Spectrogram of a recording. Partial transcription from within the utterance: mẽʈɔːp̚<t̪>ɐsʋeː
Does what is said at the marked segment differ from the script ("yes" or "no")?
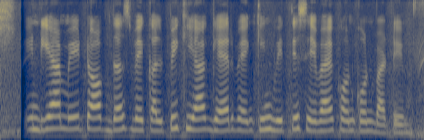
yes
